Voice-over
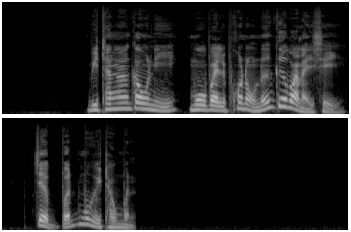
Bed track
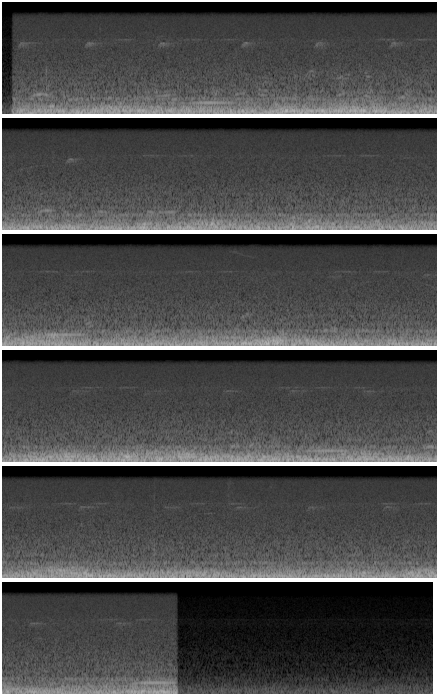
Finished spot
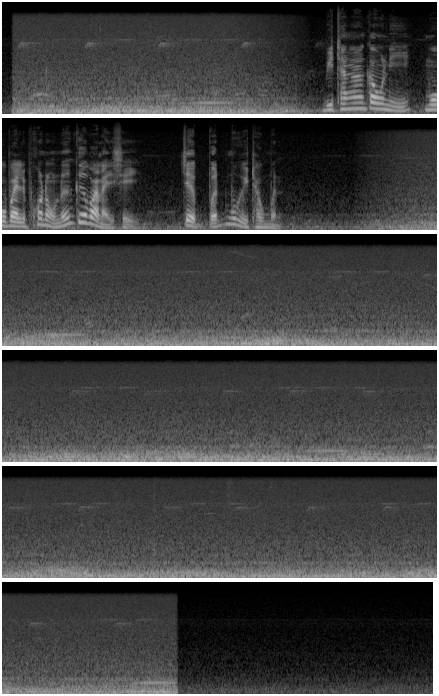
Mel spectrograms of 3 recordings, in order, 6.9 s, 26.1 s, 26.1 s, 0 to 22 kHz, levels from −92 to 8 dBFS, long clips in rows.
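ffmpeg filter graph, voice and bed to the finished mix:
-filter_complex "[0:a]adelay=2350,volume=0.5dB[a];[1:a]volume=16.5dB,afade=t=out:st=2.21:d=0.89:silence=0.112202,afade=t=in:st=7.86:d=0.93:silence=0.11885[b];[a][b]amix=inputs=2:normalize=0"

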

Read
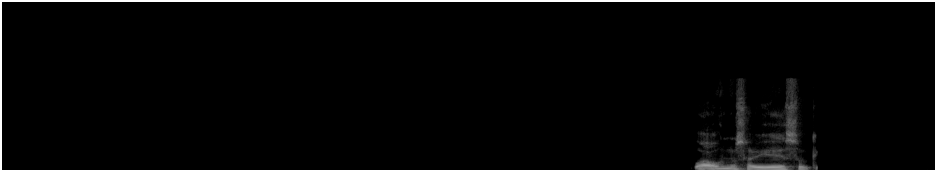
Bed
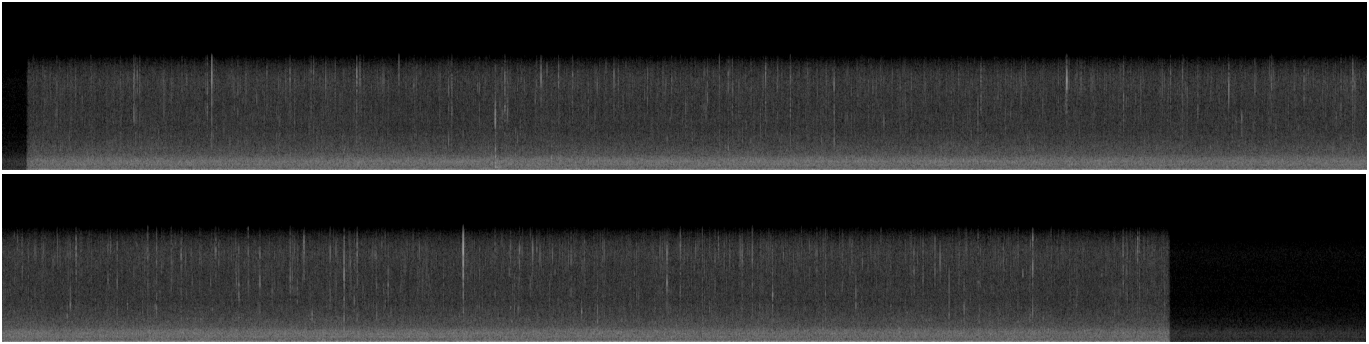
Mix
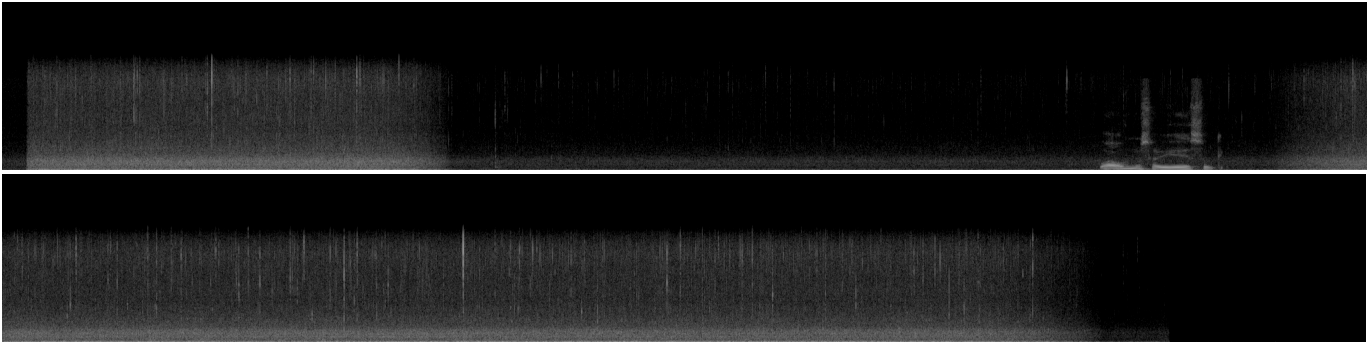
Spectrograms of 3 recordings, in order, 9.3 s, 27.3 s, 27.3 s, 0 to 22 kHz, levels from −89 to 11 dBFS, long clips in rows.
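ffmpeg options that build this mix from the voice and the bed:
-filter_complex "[0:a]adelay=4050,volume=-4dB[a];[1:a]volume=17dB,afade=t=out:st=3.92:d=0.58:silence=0.0794328,afade=t=in:st=12.71:d=1.07:silence=0.0944061,afade=t=out:st=23.39:d=1.27:silence=0.0562341[b];[a][b]amix=inputs=2:normalize=0"

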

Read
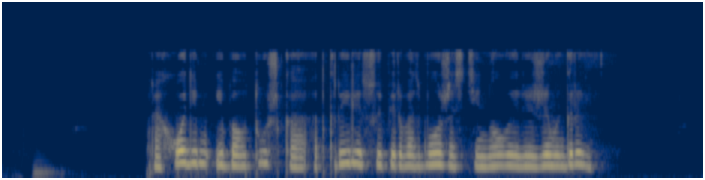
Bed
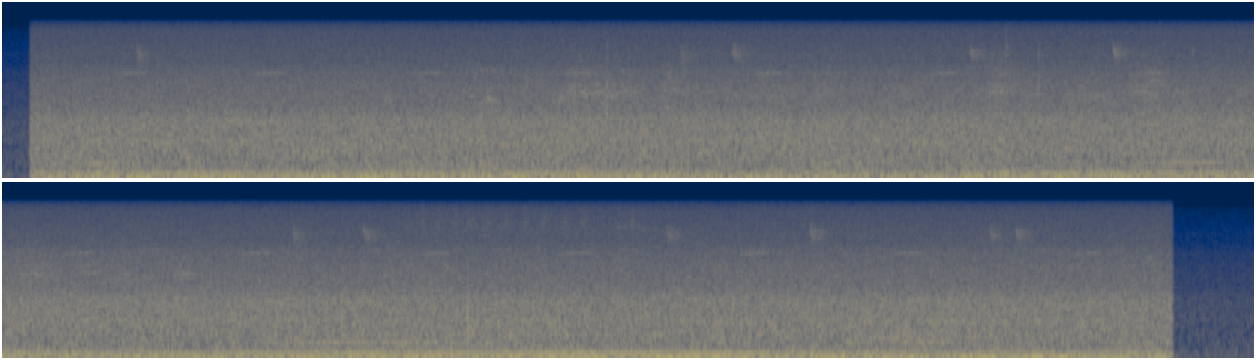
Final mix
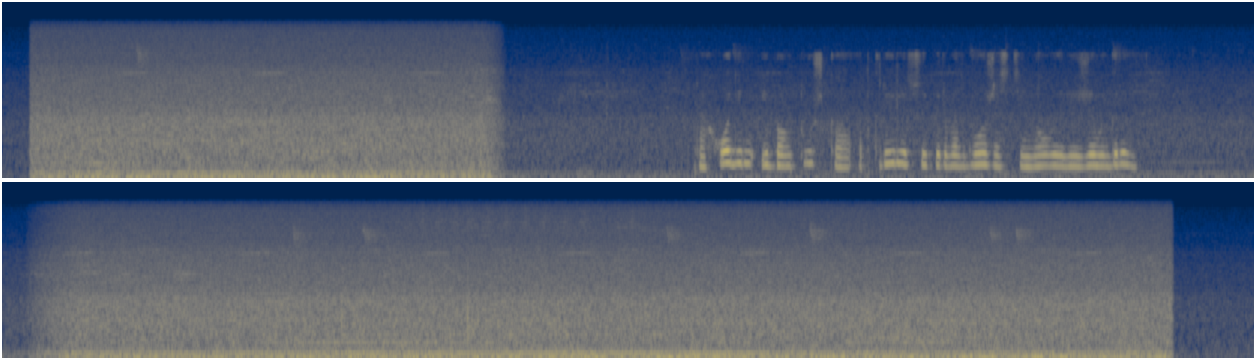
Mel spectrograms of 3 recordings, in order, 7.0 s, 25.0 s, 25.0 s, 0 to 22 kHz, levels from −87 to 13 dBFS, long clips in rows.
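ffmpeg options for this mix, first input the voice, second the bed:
-filter_complex "[0:a]adelay=5450,volume=2dB[a];[1:a]volume=18.5dB,afade=t=out:st=4.82:d=0.22:silence=0.105925,afade=t=in:st=12.75:d=0.54:silence=0.1[b];[a][b]amix=inputs=2:normalize=0"

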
